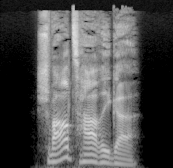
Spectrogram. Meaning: 1. comparative degree of schwarzhaarig 2. inflection of schwarzhaarig: strong/mixed nominative masculine singular 3. inflection of schwarzhaarig: strong genitive/dative feminine singular
- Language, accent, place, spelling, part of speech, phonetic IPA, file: German, Germany, Berlin, schwarzhaariger, adjective, [ˈʃvaʁt͡sˌhaːʁɪɡɐ], De-schwarzhaariger.ogg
